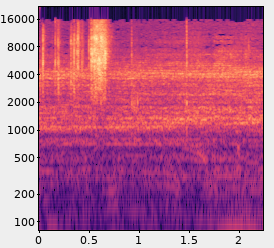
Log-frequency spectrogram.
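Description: Background music, a song with a voice in it, with a short hiss about half a second in.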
